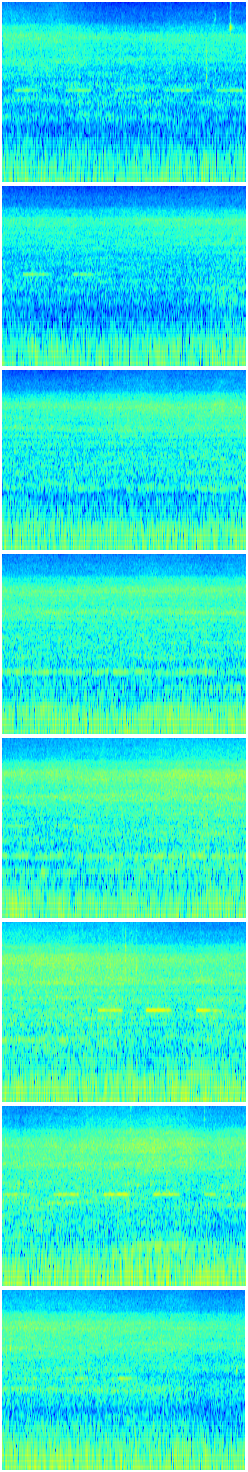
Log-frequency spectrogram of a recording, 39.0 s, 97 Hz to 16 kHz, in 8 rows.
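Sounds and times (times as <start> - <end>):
diesel machinery running: 0.0 - 39.0
reversing alarm beeping: 0.2 - 6.8, 26.2 - 37.0.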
